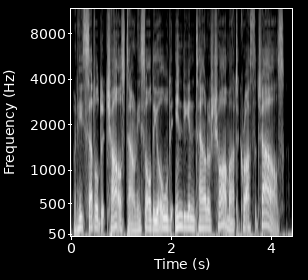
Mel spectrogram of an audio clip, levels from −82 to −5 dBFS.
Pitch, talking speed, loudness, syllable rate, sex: 135 Hz, 215 wpm, -17 LUFS, 5.5 syllables/s, male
